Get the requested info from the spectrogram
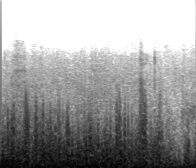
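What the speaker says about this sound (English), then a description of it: "It's windy up here." Strong wind on an Appalachian Trail mountain top buffets and roars across the microphone in heavy gusts, loud and close, with no clear voices.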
